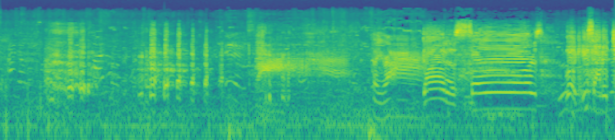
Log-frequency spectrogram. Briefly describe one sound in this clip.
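Men and women chatter in an outdoor crowd.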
